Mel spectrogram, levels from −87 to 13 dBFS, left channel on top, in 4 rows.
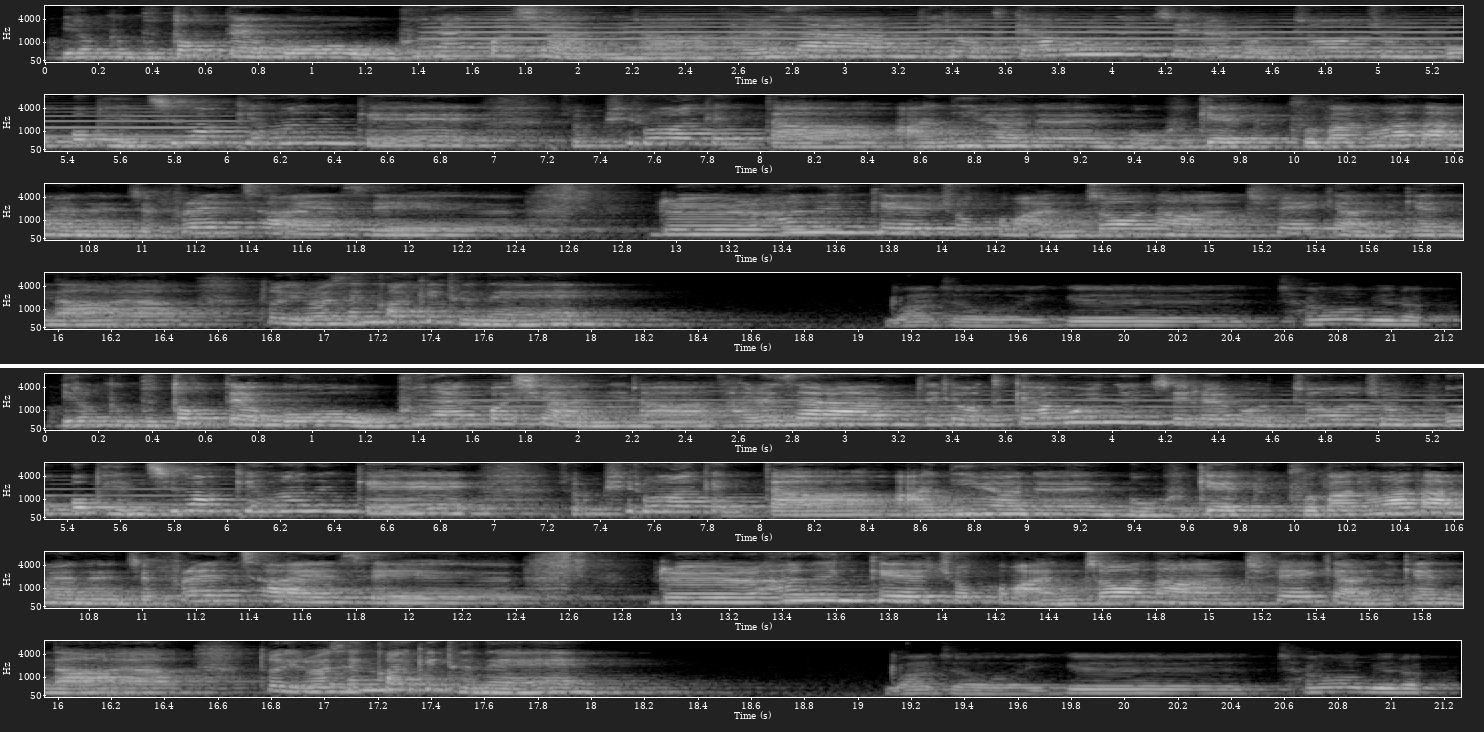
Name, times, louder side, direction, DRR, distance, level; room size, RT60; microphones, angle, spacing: voice 1, 0.1-18.0, right 3 dB, 80° right, 3 dB, 1.8 m, -22 dB
Trumpet, 1.4-6.1, left 6 dB, 65° left, 0.9 m, -32 dB
voice 2, 19.1-21.1, equal, 5° right, 7 dB, 0.4 m, -27 dB
14.5 x 13.5 x 6.7 m, 1.2 s
head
